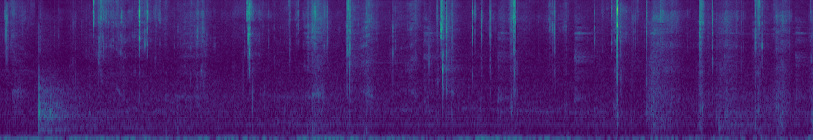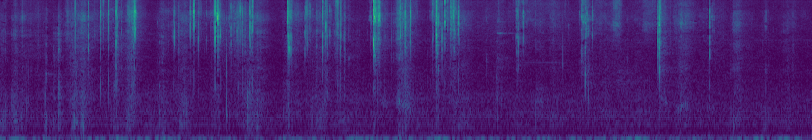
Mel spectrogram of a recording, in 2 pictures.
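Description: Close-miked chewing and crunching of crisp food, with many short, sharp crackling crunches throughout.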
